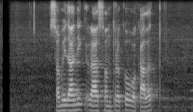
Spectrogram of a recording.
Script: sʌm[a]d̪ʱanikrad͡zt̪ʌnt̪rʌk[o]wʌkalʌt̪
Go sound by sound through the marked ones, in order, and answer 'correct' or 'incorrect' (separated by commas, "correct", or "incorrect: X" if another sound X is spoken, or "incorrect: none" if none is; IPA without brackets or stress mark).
incorrect: i, correct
